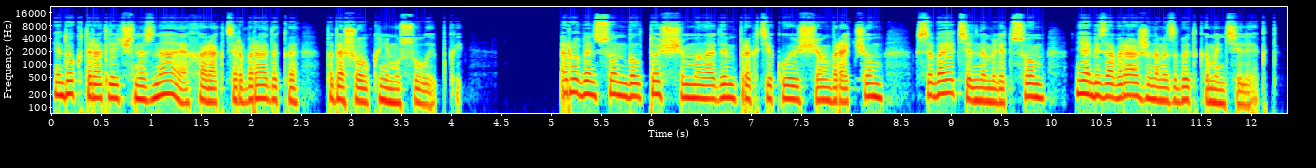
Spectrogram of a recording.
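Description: A man reading a detective novel aloud as an audiobook, in an even, measured narrating voice. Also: a little high, clear, resonant tone, no echo, studio quality. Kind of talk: scripted literary narration.

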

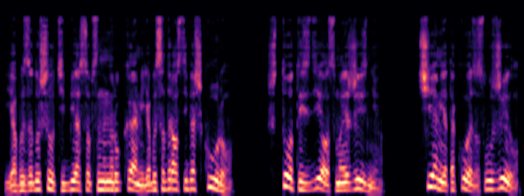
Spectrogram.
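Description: A man's voice: medium pitch, expressive, brisk, a little mellow, dry recording, studio quality, voice pushed up, lightly acted. A man voicing a withdrawn young orphan in an audiobook, his voice strained and raised. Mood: furious. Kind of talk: audiobook reading.

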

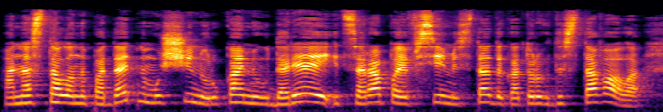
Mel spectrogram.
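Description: A woman narrating an audiobook in a steady, measured storytelling manner. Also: a little high.

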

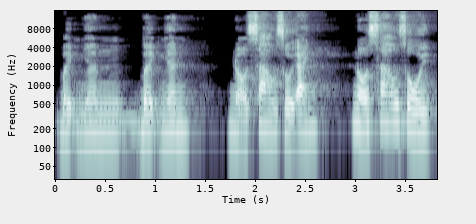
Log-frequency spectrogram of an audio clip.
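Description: A woman's voice: mid-range voice, unhurried, dark tone. A woman voicing a frantic young woman pleading for help, her voice raised. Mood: desperate pleading.

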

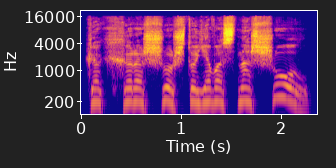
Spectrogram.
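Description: A man voicing an eager, brave young boy in a read-aloud storybook, exclaiming excitedly. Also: medium pitch, measured pace, no room sound, studio quality, voice pushed up. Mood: urgent.

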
